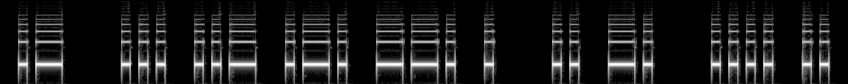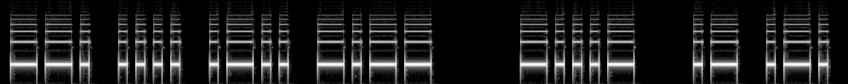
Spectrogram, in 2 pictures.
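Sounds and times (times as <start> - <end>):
morse code beeps: 0.2 - 0.6, 1.2 - 4.5, 5.6 - 12.8, 13.7 - 14.8, 15.4 - 16.8.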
